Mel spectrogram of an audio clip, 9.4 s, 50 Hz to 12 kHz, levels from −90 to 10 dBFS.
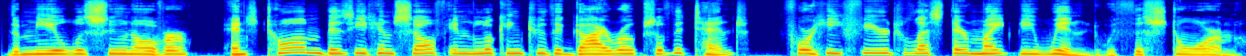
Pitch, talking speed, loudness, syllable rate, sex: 200 Hz, 185 wpm, -17 LUFS, 4.1 syllables/s, male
